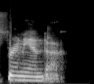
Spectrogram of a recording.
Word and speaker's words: Fernanda: Yeah, my name is Fernanda. – Fernanda. – Like Fernando, but with the A at the end. Fernanda. Like Fernando.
